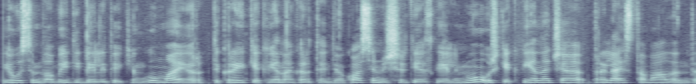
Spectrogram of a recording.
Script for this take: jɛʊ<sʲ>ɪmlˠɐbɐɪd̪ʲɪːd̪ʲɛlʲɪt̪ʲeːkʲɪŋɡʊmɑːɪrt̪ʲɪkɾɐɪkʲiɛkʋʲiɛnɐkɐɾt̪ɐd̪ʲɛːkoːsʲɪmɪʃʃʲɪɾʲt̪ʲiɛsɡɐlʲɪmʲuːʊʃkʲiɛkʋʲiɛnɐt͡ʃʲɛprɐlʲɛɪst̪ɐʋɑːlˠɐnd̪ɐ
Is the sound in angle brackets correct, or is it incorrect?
correct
